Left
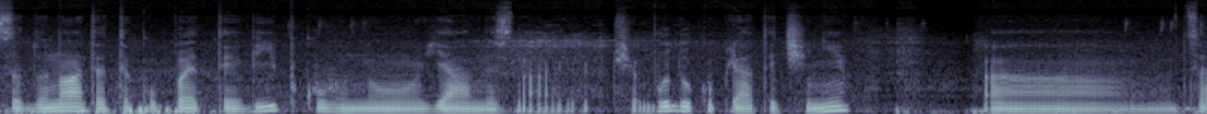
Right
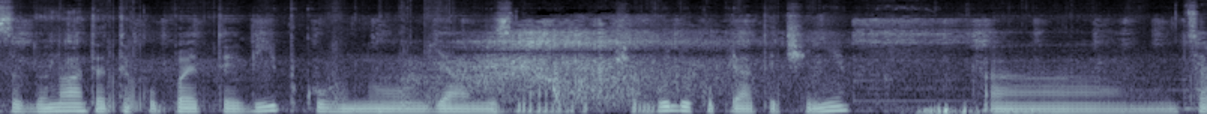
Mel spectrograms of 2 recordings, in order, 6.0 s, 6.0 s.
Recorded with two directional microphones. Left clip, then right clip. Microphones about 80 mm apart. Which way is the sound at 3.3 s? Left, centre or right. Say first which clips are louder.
Right 4 dB; right.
